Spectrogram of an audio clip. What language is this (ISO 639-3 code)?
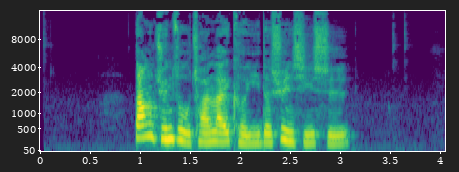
zho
